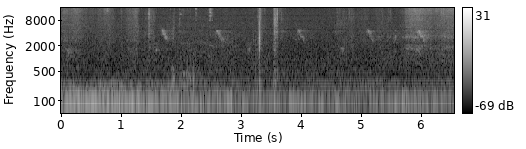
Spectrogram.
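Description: Very quiet: a faint low rumble with a few short, falling bird chirps scattered through it, and two sharp clicks a fraction of a second apart about three seconds in.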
